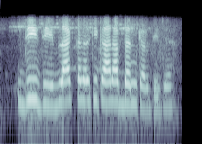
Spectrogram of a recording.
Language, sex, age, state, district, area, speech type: Urdu, female, 18-30, Uttar Pradesh, Aligarh, urban, conversation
